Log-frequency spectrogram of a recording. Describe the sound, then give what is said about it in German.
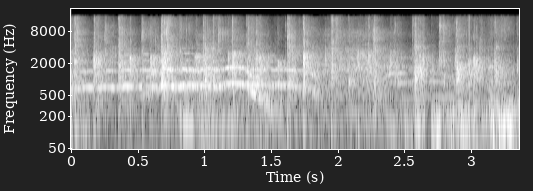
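An audience applauds steadily to see a guest off the stage, many hands clapping in a dense, continuous patter at moderate volume throughout, with a faint sustained tone drifting beneath it. “Ähm, lass uns nochmal mit dem Applaus Applaus verabschieden von der Bühne.”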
